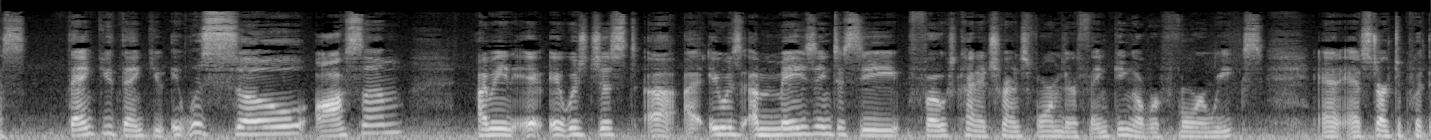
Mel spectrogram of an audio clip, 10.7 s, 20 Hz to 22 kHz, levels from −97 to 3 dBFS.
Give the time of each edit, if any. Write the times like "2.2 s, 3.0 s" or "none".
none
